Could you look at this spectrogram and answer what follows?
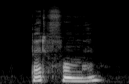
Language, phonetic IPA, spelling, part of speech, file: Polish, [pɛrˈfũmɨ], perfumy, noun, LL-Q809 (pol)-perfumy.wav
